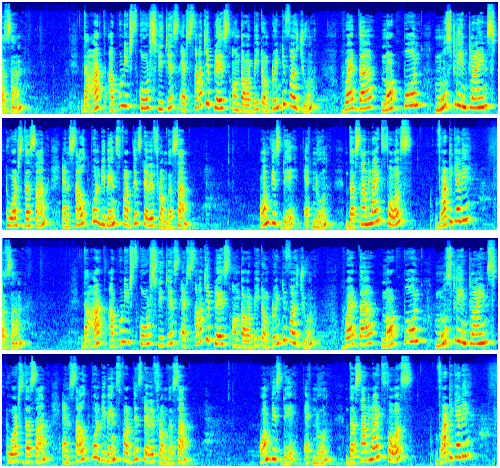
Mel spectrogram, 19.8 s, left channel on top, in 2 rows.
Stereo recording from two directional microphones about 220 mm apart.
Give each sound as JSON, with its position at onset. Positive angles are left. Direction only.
{"t": 0.0, "sound": "a woman's voice", "side_deg": 50}
{"t": 1.6, "sound": "a woman's voice", "side_deg": 50}
{"t": 15.0, "sound": "a woman's voice", "side_deg": 50}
